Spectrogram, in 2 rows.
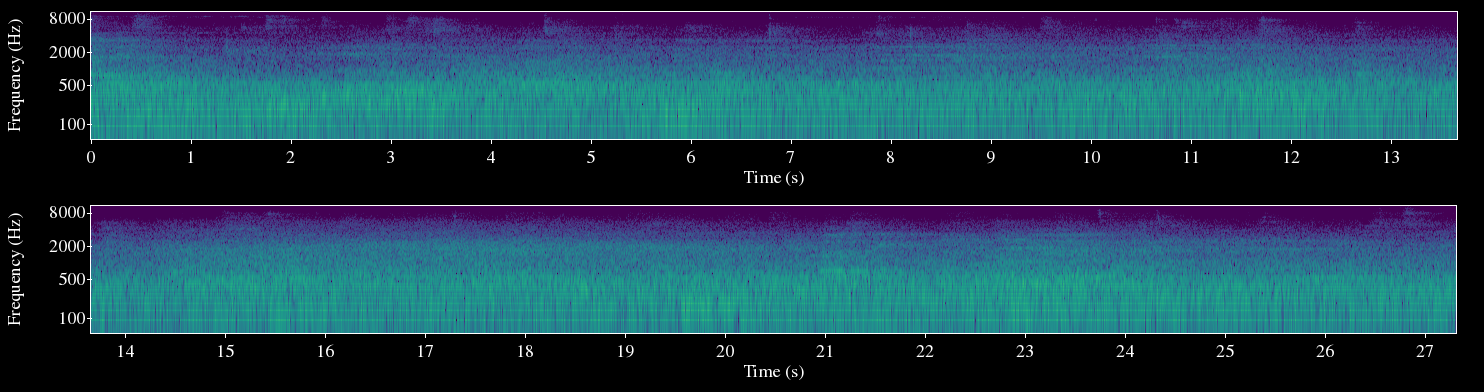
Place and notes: Messe Berlin - elevator area
Messe Berlin during Linux Day, hall 7, elevator area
